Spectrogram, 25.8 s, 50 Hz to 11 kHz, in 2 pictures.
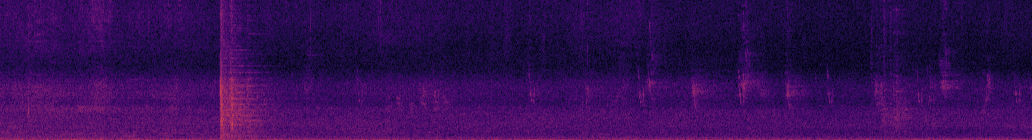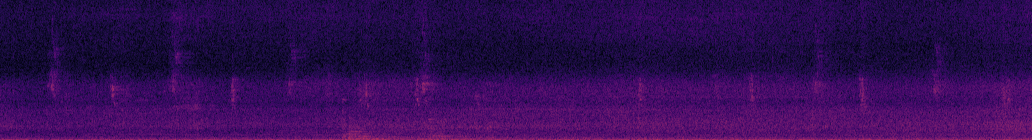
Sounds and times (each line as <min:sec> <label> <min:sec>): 0:00.0 Trains traveling through 0:07.9
0:00.0 Traffic Sound 0:08.0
